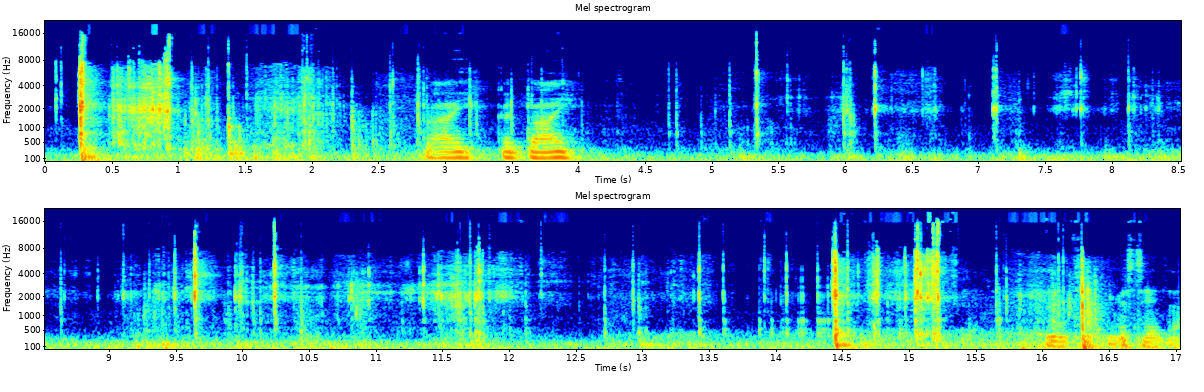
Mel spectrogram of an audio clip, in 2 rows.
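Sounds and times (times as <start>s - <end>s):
small clicks and taps from tools: 4.6s - 16.2s.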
